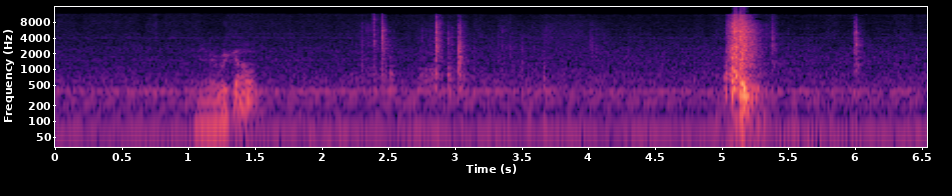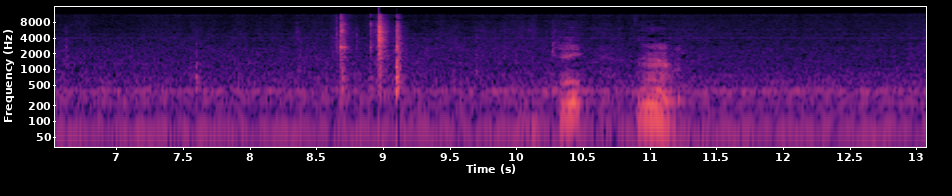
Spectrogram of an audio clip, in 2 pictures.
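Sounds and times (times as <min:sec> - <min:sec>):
turntable low hum: 0:00.0 - 0:13.0
record changer clunk: 0:05.0 - 0:06.7, 0:08.4 - 0:09.2.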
